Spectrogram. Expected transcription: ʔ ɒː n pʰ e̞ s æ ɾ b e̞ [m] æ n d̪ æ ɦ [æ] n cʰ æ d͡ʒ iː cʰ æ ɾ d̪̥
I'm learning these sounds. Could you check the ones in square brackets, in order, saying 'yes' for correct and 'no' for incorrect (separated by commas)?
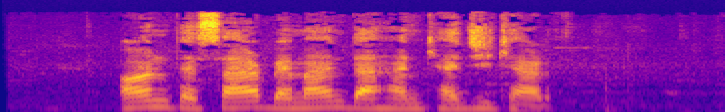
yes, yes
